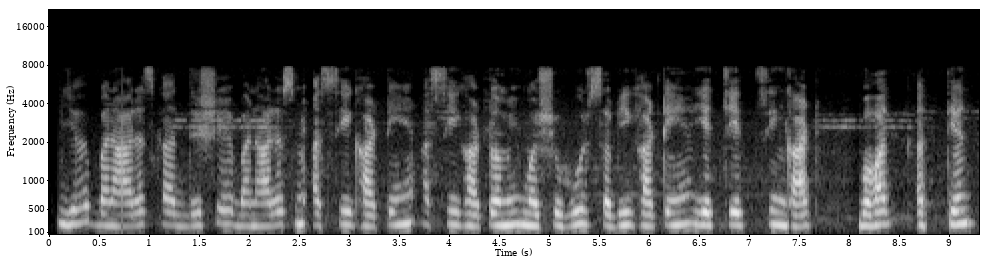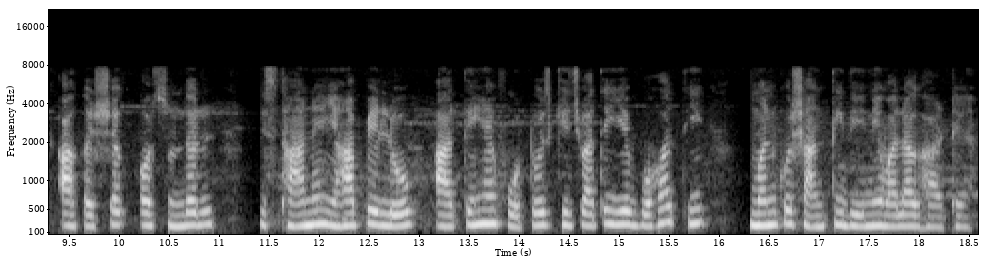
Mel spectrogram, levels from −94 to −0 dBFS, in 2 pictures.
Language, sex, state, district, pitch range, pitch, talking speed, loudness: Hindi, female, Uttar Pradesh, Varanasi, 205-230 Hz, 220 Hz, 150 wpm, -19 LUFS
